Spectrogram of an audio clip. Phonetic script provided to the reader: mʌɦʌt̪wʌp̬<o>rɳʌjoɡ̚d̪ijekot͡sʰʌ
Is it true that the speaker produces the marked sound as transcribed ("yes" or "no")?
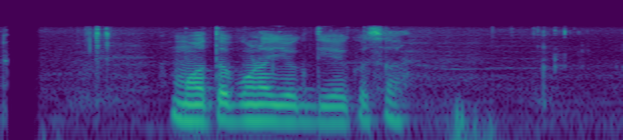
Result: no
